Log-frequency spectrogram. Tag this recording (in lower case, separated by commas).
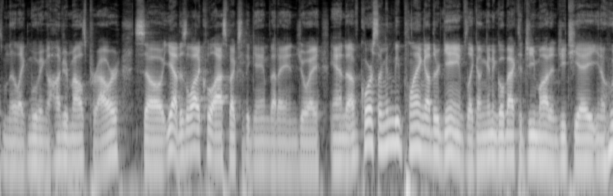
speech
